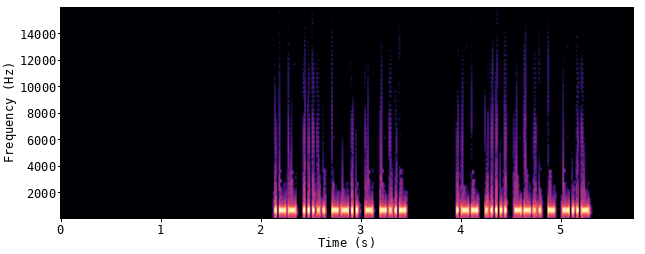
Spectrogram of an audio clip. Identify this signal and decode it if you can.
Morse code, heard as a keyed tone, about 53 wpm, 700 Hz. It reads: W5ZTX W5ZTX
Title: USA Call Signs - 5 Characters - Repeated 2x - 50wpm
